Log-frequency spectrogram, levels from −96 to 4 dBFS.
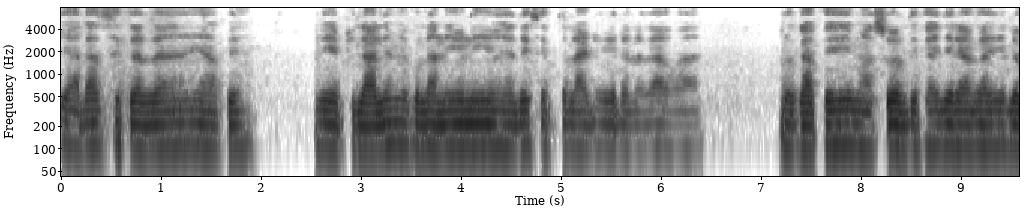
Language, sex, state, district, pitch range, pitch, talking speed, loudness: Hindi, male, Chhattisgarh, Raigarh, 105-110 Hz, 110 Hz, 170 wpm, -19 LUFS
